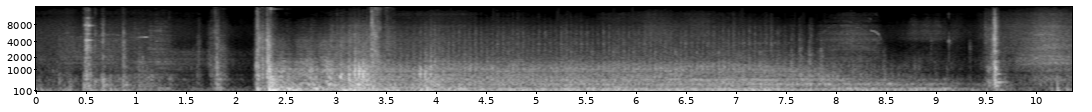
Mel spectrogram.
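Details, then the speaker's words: Fendt tractor diesel at minus 7 °C, which wouldn't start on a weak battery (12.7 V), catches at once after the new part is fitted and settles into a steady, even low diesel rumble; starts and runs normally. "läuft wieder. Ach, genial. Was so ein Orlaser ausmacht, ne? Der funktioniert."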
